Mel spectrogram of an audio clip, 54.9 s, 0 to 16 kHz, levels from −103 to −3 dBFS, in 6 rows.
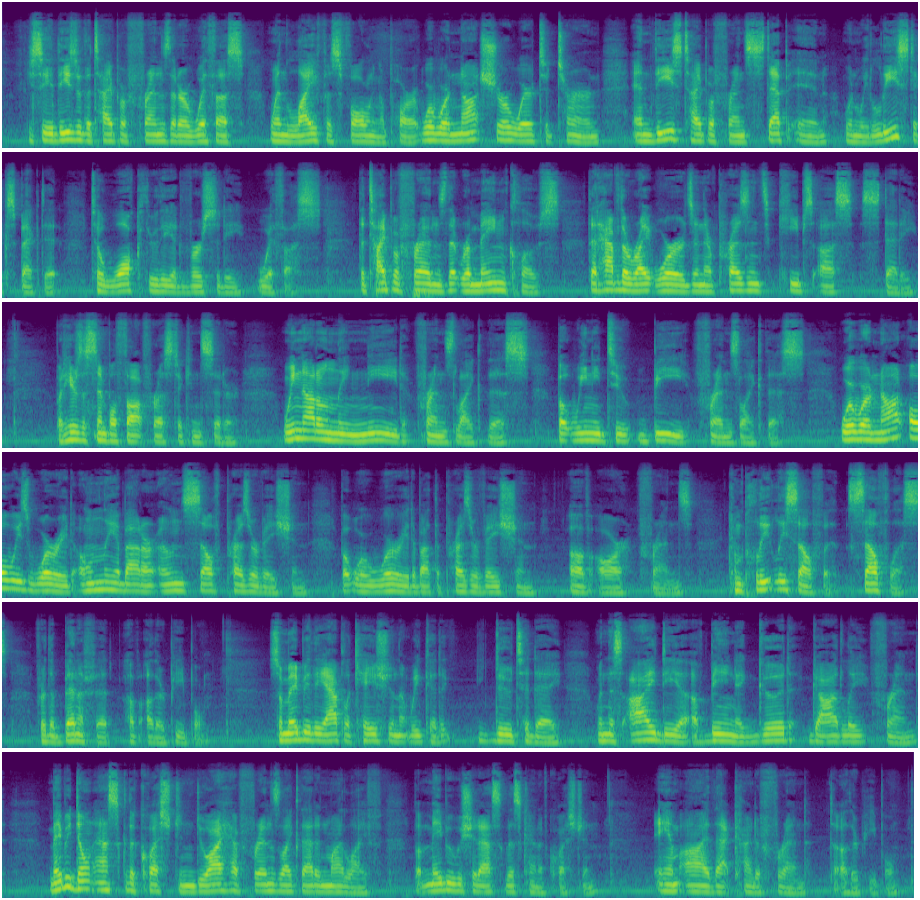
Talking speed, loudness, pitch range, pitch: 180 wpm, -22 LUFS, 100-130 Hz, 115 Hz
